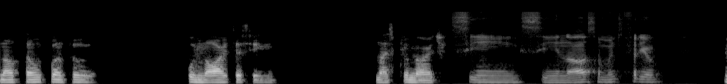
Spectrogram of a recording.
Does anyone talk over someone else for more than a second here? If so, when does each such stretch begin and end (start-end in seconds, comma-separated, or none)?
none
